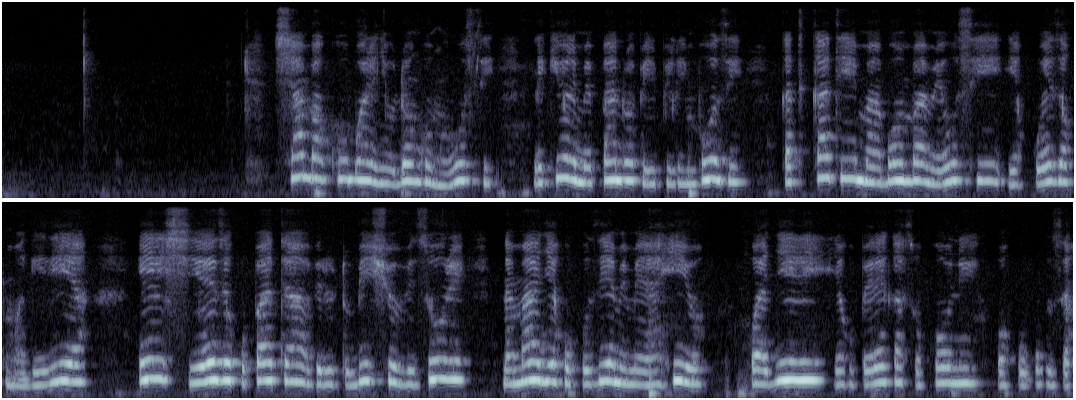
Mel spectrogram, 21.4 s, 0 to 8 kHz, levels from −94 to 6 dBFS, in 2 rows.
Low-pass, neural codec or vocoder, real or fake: 7.2 kHz; none; real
